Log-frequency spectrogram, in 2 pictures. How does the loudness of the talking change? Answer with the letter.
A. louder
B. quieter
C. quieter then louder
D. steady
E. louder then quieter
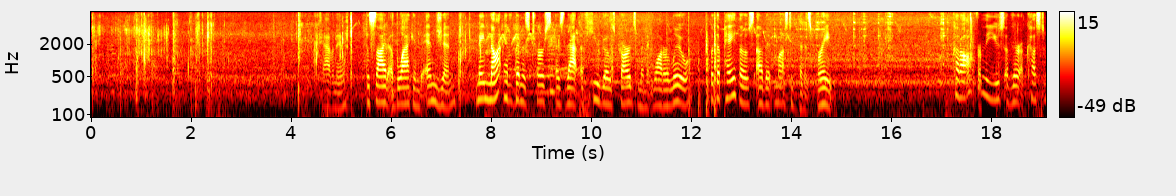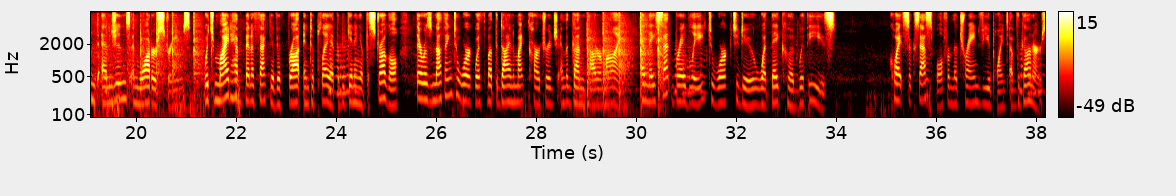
B.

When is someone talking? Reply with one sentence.
The talking can be heard from 4.6 to 14.9 s, from 17.2 to 34.0 s and from 35.0 to 38.1 s.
